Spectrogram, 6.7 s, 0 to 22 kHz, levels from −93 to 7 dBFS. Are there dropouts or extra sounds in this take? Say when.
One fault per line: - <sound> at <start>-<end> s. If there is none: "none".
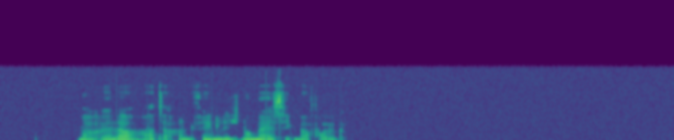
none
